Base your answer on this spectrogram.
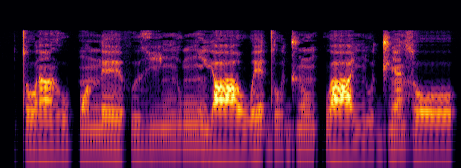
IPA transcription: to˨ɾã˨ ɣu˨pɔ̃˧ neː˨fɨ˨ɣi˧ ɲu˦ŋĩ˨jaː˨we˦ du˦d͡ʒũ˦ kʷaː˨ɲu˨d͡ʒɛ̃˦ zoː˧

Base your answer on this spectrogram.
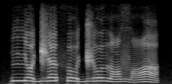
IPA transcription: ɲʌ˥˨d͡ʒɛ˥θo˥˨ d͡ʒo˥ðɛ˨˥ zˤa˩˧˩

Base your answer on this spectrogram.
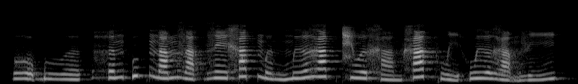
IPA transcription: ɣo̰˧˨ɓṳ˨˩ə̯ | hə˨˦nʔu˦˥k̚na˨˦mza˨˩t̚ ze˧xa˦˥t̚mə̤˨˩n mɨ˨˦ə̯ɣa˦˥t̚ t͡ɕu˧ə̯xa̤˨˩n xa˦˥t̚kwi˧˩hwɨ˧ə̯ɣa̰˧˨m zi˨˦

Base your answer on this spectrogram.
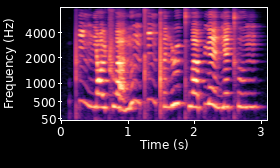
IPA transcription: pʰi˥˨ŋn̪jɑ˨˦ʊ̯ʈ͡ʂwä̰˨˩ n̪ʊ˥˨ŋt̪ʰi˥˨ŋ pʰə˨˦nɻɻ̩˦kʰwä˨˦ pɥɛ˥˨n̪jɛ˦kʰʊ˦ŋ

